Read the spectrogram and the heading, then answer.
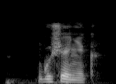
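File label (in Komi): "гусьӧник", Komi, male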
